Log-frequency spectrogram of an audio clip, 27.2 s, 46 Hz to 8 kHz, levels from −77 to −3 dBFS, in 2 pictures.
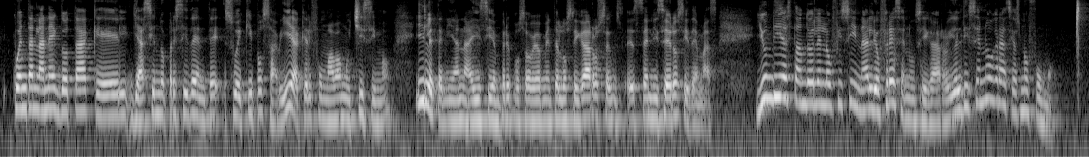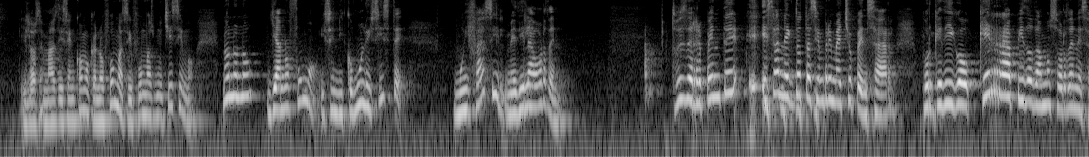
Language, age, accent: Spanish, 40-59, Mexican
